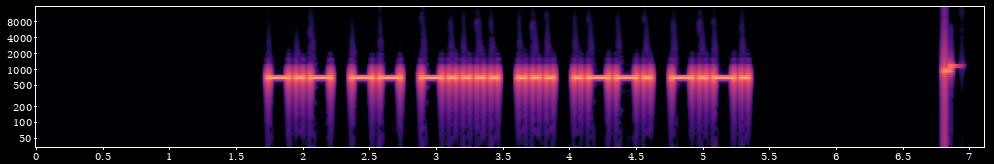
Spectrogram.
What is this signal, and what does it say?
Morse code, heard as a keyed tone, about 23 wpm, 700 Hz. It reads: KM6SPC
